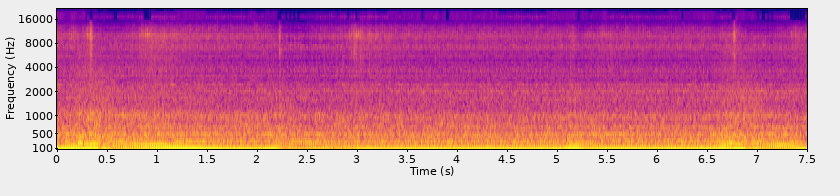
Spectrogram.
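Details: BMW at steady low idle, with a VRSF 200-cell sport catalytic converter fitted: short metallic rattles every second or so from underneath. Owner suspects a wastegate rattle rather than a heat shield. Not confirmed.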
